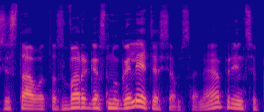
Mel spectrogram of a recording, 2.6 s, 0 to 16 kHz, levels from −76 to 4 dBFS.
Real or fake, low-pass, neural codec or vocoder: fake; 14.4 kHz; vocoder, 44.1 kHz, 128 mel bands every 256 samples, BigVGAN v2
